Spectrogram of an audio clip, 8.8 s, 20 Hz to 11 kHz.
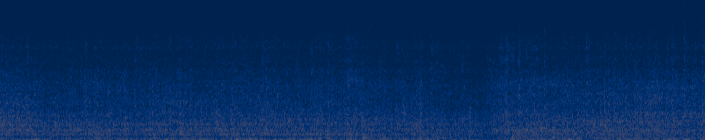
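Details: Hornby R.372 Class A4 "Seagull" tender-drive model loco after repair: stop-start running likely from excess axle oil spoiling pickup; steady even whirr of small motor with light rail clatter, no stutter or surging, runs smoothly.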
